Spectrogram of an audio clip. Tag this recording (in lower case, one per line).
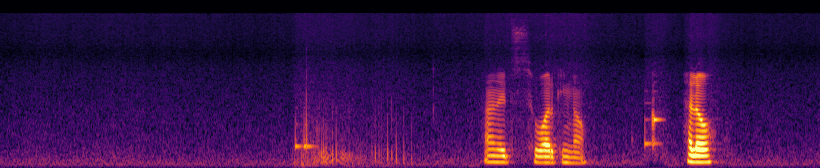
inside a small room
speech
